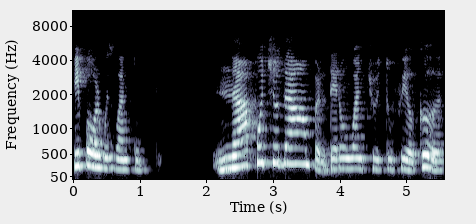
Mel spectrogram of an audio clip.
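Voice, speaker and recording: A woman with a fairly high voice and a strong Mexican accent speaks fairly slowly with lively intonation. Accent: heavy Mexican Spanish. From Mexico. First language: Spanish. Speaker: massage therapist. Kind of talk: interview.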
